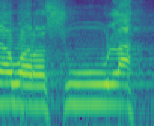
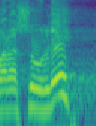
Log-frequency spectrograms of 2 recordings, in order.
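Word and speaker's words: وَرَسُولُهُ: Bacanya wa rasulah. Kalau wa rasulih, Allah tidak melindungi orang musyrik dan tidak melindungi Rasulullah. Tapi kalau wa rasulah, Allah dan Rasulullah.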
